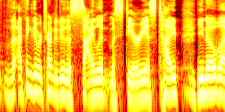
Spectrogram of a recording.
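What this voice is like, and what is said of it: Usual voice. Nothing is said of it.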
